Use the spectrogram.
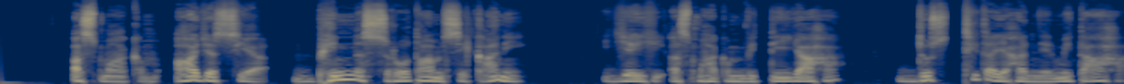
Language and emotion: Sanskrit, sad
